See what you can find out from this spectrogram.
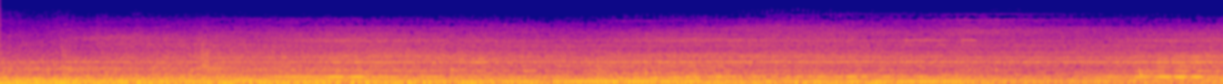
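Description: Steady street ambience dominated by a continuous low rumble of traffic and engines, with faint tonal hums, constant throughout, as a woman walks along the street, with no distinct voices.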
